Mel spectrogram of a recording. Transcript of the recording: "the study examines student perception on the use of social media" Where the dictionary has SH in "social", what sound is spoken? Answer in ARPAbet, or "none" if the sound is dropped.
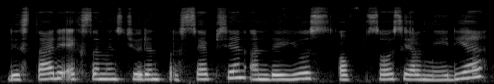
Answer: S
